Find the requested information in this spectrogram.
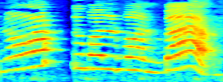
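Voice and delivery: very loud, high, drawn-out cry; loud calling out. Real, not acted. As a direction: belt it out slowly, stretching every word. Child repeats the loud call. (ഉറക്കെ, നീട്ടി വിളിച്ചുകൂവൽ)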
